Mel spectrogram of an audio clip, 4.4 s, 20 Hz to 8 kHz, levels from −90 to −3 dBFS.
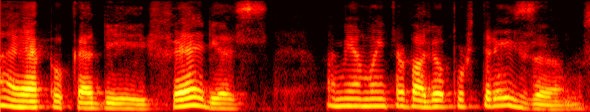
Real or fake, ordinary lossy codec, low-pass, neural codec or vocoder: fake; none; none; codec, 16 kHz, 4 kbps, FreqCodec, smaller model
